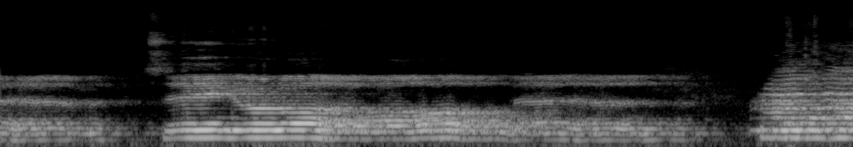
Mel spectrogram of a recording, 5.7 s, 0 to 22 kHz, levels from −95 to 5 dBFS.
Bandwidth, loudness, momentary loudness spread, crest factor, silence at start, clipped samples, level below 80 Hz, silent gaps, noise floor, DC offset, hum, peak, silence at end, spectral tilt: 8.4 kHz; -29 LUFS; 18 LU; 16 dB; 0 s; under 0.1%; -66 dBFS; none; -52 dBFS; under 0.1%; none; -14 dBFS; 0 s; -7.5 dB/octave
